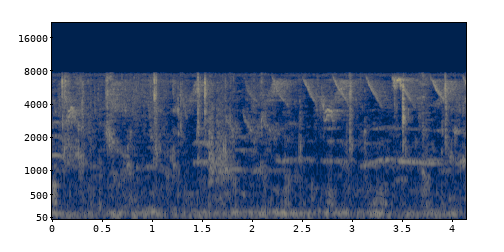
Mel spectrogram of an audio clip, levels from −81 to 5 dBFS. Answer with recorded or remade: recorded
